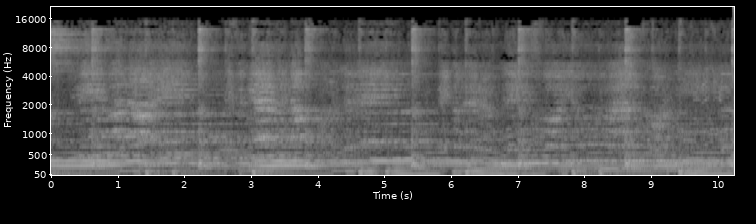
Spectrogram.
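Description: A choir of girls and women singing together from song sheets, over steady low bass notes.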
